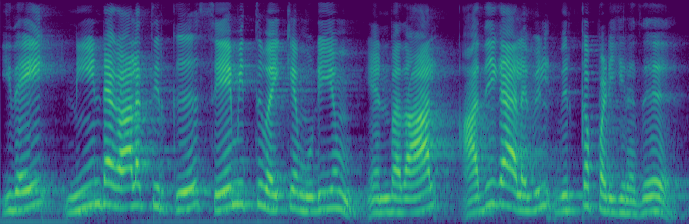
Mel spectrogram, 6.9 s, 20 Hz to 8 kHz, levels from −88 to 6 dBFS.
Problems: none marked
